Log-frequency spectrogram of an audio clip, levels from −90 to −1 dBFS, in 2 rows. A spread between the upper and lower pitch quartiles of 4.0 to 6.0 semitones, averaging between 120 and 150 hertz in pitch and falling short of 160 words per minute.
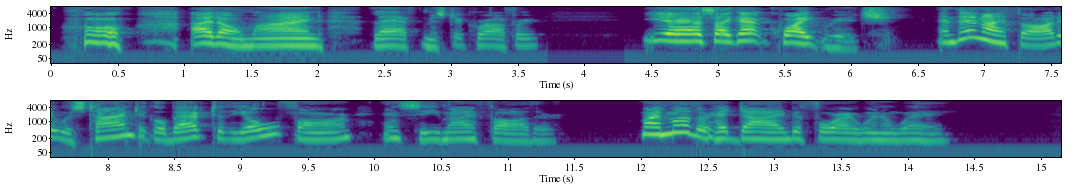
No: average, 5.0 semitones; high, 190 Hz; average, 150 wpm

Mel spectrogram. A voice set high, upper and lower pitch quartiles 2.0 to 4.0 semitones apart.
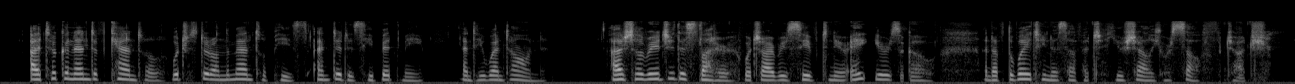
Yes: high, 210 Hz; average, 3.4 semitones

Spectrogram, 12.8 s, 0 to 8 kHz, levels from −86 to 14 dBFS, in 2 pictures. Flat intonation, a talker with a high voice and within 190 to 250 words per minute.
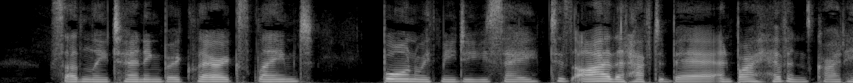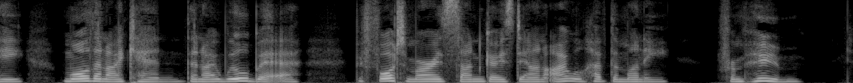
Yes: narrow, 1.7 semitones; high, 195 Hz; average, 195 wpm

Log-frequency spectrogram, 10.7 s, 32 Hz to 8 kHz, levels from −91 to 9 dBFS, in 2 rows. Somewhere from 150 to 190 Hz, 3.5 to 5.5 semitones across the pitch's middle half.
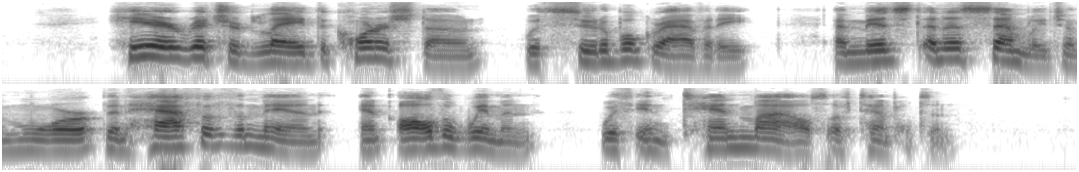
No: low, 135 Hz; average, 4.8 semitones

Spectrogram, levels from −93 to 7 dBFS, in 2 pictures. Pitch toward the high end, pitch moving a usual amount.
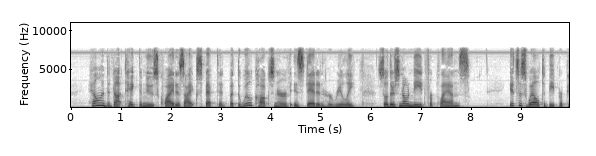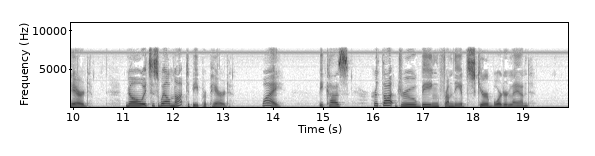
No: high, 195 Hz; wide, 6.7 semitones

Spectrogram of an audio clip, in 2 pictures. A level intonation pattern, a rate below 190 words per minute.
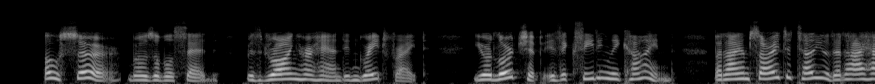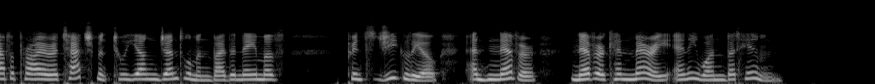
No: average, 3.5 semitones; average, 160 wpm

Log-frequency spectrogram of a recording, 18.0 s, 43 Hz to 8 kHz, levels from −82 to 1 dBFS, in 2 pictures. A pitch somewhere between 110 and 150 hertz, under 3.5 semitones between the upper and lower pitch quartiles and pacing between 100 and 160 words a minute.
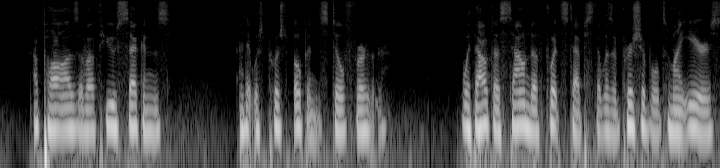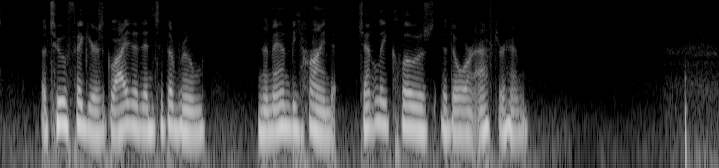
Yes: low, 135 Hz; narrow, 2.4 semitones; slow, 135 wpm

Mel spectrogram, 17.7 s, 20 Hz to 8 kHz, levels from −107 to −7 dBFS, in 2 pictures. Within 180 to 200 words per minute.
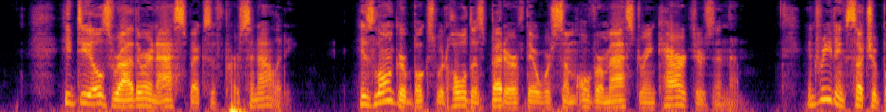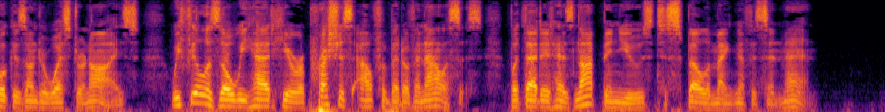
Yes: average, 185 wpm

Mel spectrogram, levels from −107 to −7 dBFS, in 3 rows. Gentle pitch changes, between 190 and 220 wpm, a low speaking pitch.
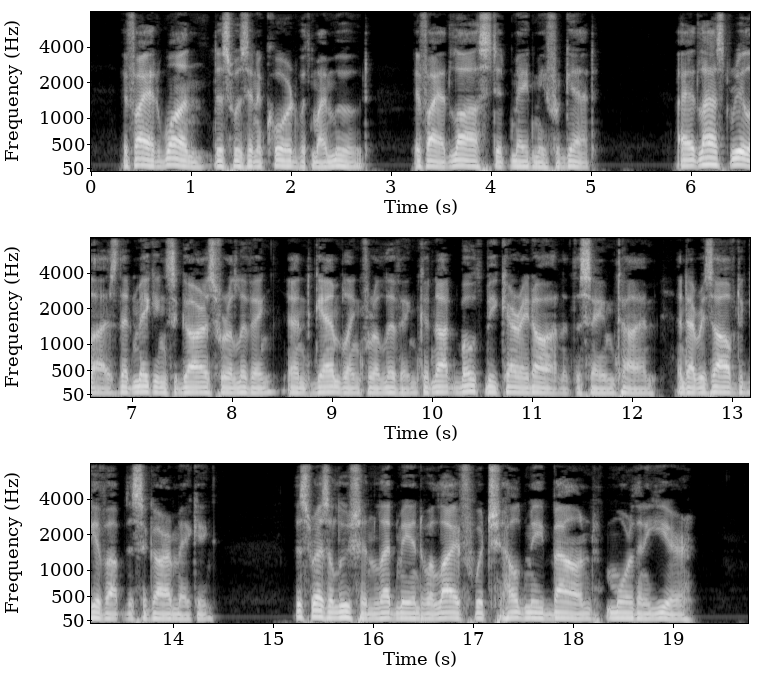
Yes: narrow, 2.2 semitones; fast, 205 wpm; very low, 95 Hz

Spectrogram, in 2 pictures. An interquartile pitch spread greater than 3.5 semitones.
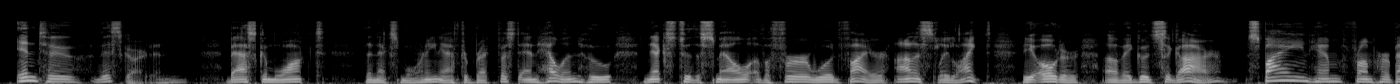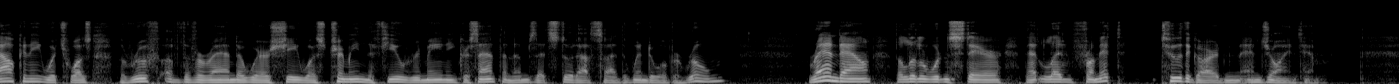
Yes: average, 4.0 semitones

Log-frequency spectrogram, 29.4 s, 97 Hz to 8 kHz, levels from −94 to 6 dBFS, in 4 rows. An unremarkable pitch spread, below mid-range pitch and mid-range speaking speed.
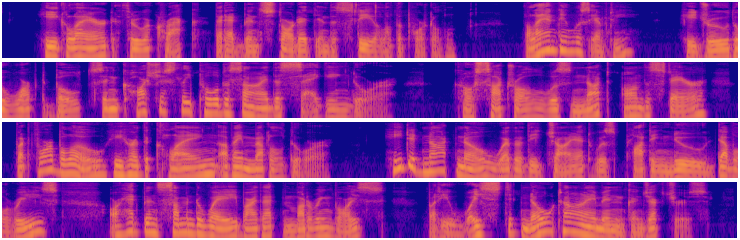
No: wide, 6.6 semitones; low, 105 Hz; average, 155 wpm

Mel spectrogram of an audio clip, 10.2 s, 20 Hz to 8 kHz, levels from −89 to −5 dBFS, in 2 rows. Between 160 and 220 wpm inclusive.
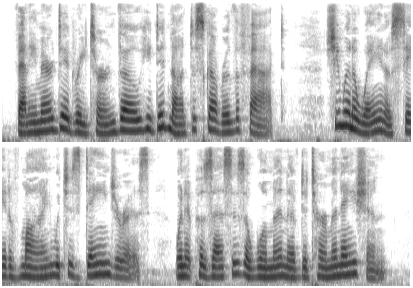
Yes: average, 170 wpm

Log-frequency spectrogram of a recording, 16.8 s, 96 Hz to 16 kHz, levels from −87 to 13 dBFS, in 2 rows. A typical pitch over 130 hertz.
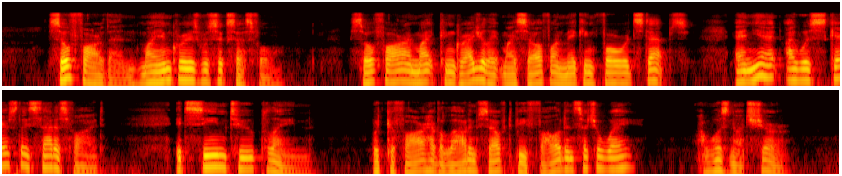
No: low, 115 Hz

